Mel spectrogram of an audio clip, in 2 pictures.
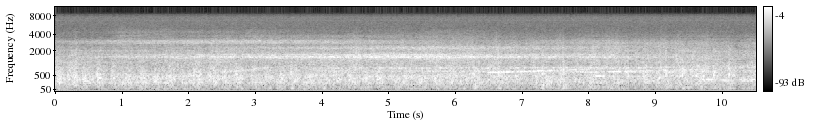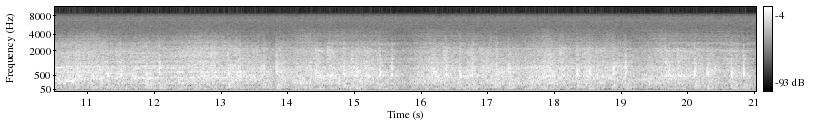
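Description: Joban Line local electric commuter train pulling out alongside at close range. Its motor whine rises in pitch as it gathers speed, over steady wheel rumble and clatter from the rail joints.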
